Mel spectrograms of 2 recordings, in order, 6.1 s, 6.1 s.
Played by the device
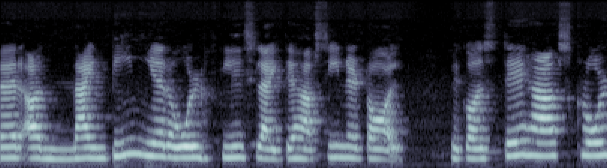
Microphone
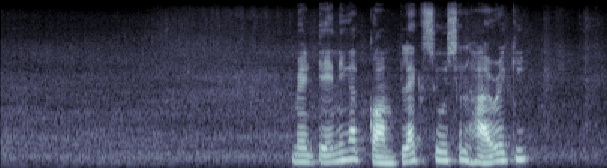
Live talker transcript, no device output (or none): maintaining a complex social hierarchy,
